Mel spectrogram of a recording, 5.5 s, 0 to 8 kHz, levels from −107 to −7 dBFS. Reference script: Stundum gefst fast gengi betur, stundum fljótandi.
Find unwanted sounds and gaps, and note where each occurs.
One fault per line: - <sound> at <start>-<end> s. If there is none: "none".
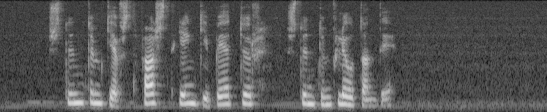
none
